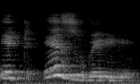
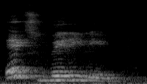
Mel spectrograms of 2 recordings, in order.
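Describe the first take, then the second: First: "It is" is said as two full words. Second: "It is" is contracted to one syllable. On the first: "अगर हम उसे बड़ा कहें" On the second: "contract form में हमने उसको थोड़ा छोटा कर दिया"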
